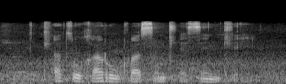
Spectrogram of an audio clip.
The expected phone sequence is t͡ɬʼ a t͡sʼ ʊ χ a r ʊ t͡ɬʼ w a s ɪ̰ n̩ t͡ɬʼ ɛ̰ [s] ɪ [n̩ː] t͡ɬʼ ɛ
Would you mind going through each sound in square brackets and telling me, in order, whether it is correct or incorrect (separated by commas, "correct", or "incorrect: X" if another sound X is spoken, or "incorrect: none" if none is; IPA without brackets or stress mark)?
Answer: correct, correct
